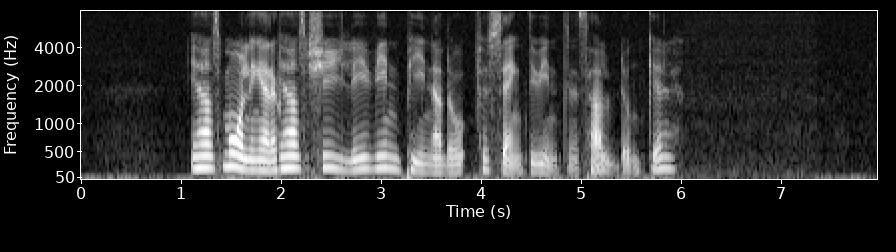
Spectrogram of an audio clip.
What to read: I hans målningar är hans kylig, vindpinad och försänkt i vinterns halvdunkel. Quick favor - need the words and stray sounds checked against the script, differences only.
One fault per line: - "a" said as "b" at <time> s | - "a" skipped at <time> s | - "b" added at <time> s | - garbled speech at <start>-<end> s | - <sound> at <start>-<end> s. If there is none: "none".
none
